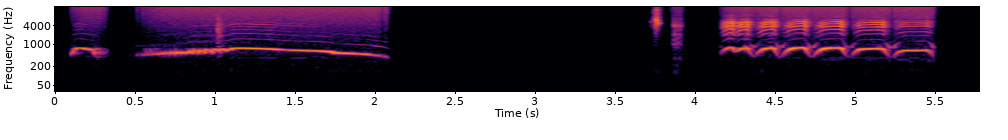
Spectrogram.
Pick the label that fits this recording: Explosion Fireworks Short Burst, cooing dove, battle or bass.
cooing dove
